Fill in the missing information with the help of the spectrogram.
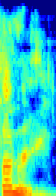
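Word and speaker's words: Sonrai: it's spelled s-o-n-r-a-i security dot com but it's pronounced sunri thank you very much to our guest and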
